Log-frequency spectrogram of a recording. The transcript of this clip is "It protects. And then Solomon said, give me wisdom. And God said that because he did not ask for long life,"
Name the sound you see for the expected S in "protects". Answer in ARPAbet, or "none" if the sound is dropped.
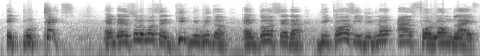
S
